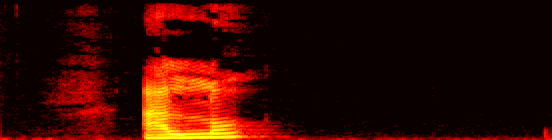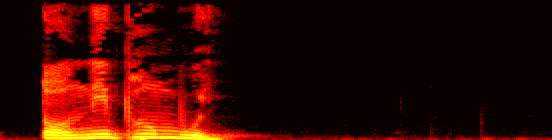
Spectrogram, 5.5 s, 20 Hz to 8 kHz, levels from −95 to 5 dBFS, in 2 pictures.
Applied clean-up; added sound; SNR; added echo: none; none; none; none.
